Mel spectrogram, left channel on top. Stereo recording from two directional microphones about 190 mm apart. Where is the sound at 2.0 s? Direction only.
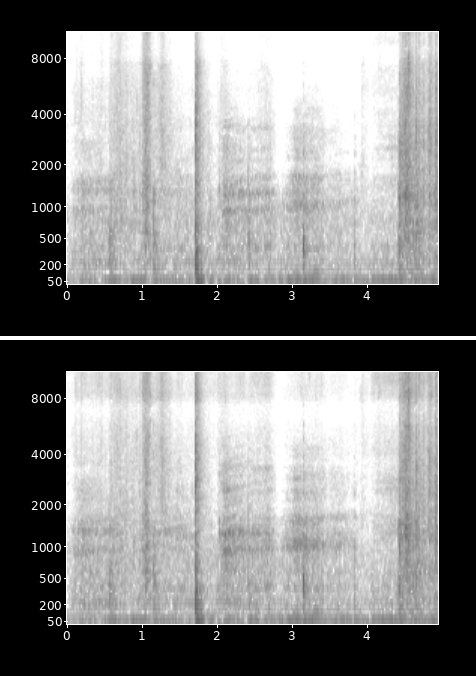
40° right (ahead or behind).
